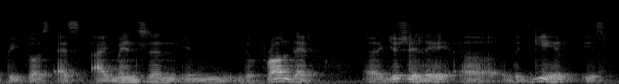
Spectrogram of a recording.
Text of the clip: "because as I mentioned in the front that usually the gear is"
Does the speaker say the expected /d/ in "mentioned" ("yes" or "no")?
no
